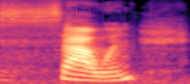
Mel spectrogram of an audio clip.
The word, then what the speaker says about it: Samhain: and start with samhain saoin kind of pronounced a little differently than it's spelt and it's almost spelt as if it says samhain but that's not the way it's pronounced it is samhain and it is celebrated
